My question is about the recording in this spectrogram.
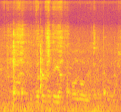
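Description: A few light taps of a frontón ball on a concrete court, much softer than the paddle hits just before, with shoes scuffing on the concrete and faint voices behind.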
